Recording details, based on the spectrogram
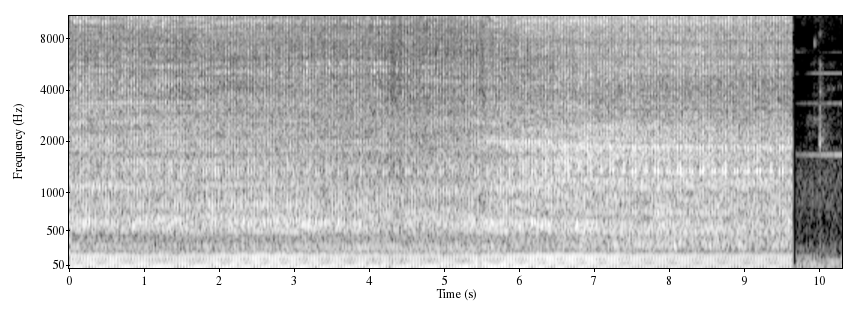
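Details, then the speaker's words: Land Rover Freelander 2 diesel held at about 1800–2000 rpm for a couple of seconds during a Wynn's diesel injector purge; fast, even rev with smooth clatter and no misses, then drops away: running normally. "I'm just gonna rev it up to maybe 2000 RPM or 1800 RPM, hold it for a couple of seconds, and then I'll do it again."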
